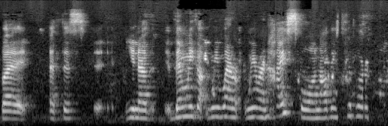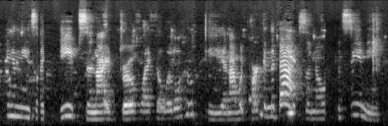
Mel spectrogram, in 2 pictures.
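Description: A woman's voice: a little high, brisk, noisy background. A woman from Los Angeles, a fashion designer, giving rambling interview answers full of fillers and restarts.

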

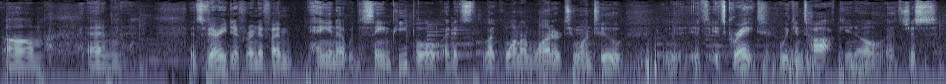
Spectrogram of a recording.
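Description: A man's voice: medium pitch, normal speed, music in the background, poor audio. A man talking while walking outdoors, giving a candid, rambling personal monologue in a casual way with frequent false starts. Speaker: podcast host. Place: outdoors in the woods, on a walk.

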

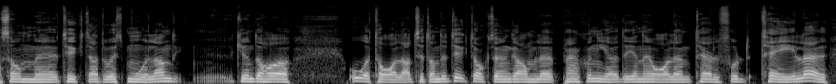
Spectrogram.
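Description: A man's voice: mid-range voice, dark tone, dry recording, studio quality. A man co-hosting a casual history podcast, thoughtful and hesitant, with frequent fillers as he talks. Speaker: podcast co-host.

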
